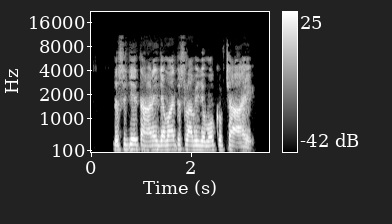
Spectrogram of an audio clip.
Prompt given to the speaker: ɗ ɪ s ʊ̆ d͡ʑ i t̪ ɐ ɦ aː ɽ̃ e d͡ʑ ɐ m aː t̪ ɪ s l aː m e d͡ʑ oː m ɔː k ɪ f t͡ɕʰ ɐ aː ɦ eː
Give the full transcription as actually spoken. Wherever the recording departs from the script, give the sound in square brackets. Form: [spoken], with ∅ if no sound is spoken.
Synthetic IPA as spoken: ɗ ɪ s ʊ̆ d͡ʑ [e] t̪ ɐ ɦ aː ɽ̃ e d͡ʑ ɐ m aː t̪ ɪ s l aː m [i] d͡ʑ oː m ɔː k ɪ f t͡ɕʰ [a] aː ɦ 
